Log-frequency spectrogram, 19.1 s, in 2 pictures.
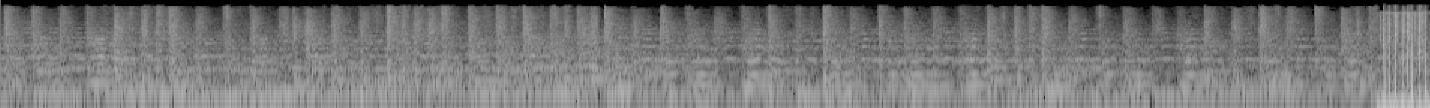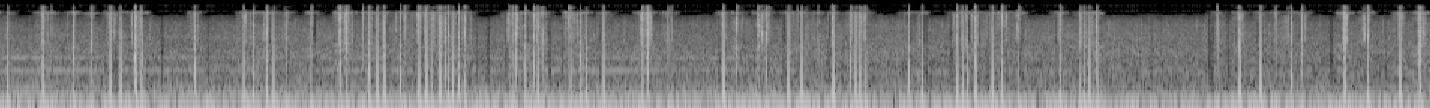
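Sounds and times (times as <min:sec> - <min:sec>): faint hum: 0:09.2 - 0:19.0
heavy rain on a vehicle: 0:09.2 - 0:19.0.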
